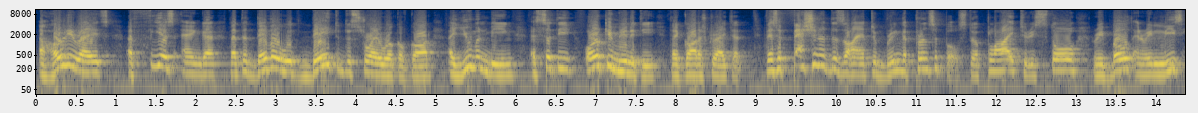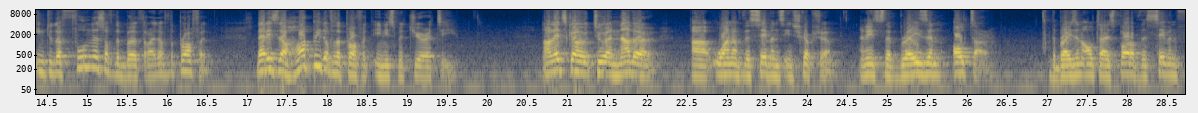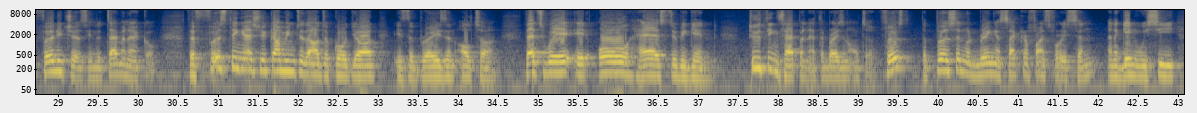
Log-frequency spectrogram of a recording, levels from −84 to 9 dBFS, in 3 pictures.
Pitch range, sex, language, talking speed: 125-160 Hz, male, English, 185 wpm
